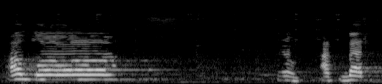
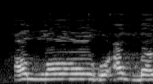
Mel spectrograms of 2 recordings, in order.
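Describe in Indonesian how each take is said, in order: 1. Jeda panjang memisahkan kedua kata itu. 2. Kedua kata itu menyambung tanpa jeda. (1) "tidak boleh suwe-suwe mandek" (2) "itu tidak apa-apa"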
